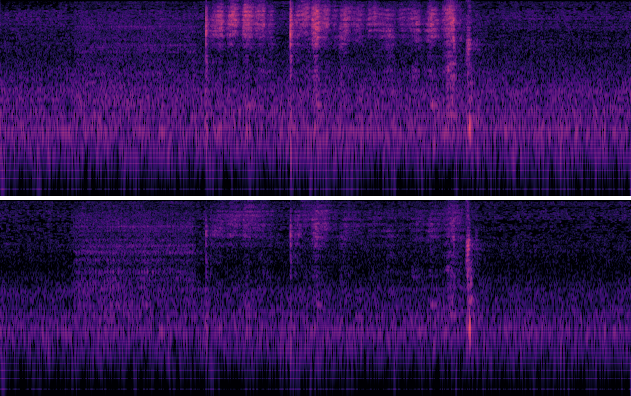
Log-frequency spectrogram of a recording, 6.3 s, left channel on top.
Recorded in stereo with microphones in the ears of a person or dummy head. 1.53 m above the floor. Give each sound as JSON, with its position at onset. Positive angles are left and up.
{"t": 0.7, "sound": "sawing", "side_deg": -60, "distance_m": 5.0}
{"t": 2.1, "sound": "writing", "side_deg": 45, "distance_m": 1.9}
{"t": 4.7, "sound": "hammering", "side_deg": -40, "distance_m": 1.1}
